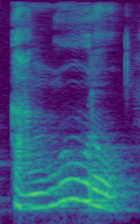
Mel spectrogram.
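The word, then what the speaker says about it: canguro: Com as sílabas tônicas em locais distintos, fazendo com que a pronúncia seja diferente. Canguru na língua espanhola, canguru na língua portuguesa.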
